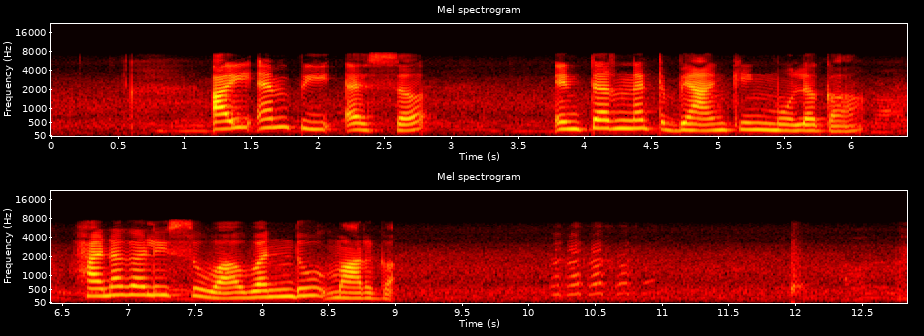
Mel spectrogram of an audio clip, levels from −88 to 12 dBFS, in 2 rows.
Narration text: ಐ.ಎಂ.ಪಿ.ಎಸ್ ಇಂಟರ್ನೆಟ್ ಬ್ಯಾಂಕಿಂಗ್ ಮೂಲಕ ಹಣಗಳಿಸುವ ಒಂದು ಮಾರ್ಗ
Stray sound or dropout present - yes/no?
yes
